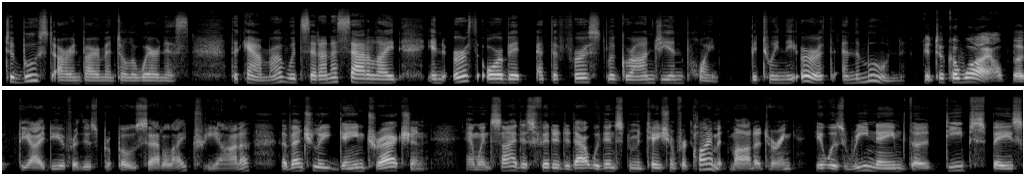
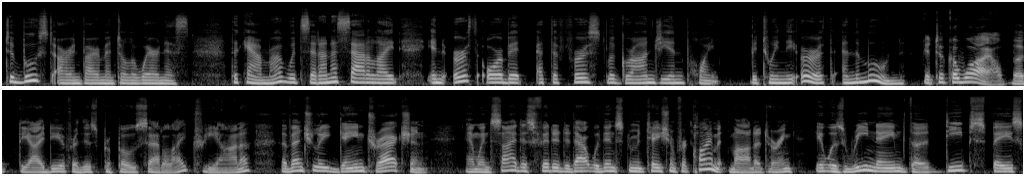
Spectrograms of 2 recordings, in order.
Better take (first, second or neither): second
